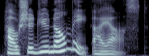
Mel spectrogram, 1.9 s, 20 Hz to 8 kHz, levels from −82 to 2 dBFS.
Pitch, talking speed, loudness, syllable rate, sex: 225 Hz, 225 wpm, -17 LUFS, 4.9 syllables/s, female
